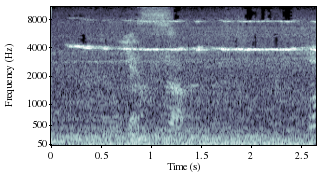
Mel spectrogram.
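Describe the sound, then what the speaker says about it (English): A Melbourne City Circle tram runs on rails with a constant low rumble and a thin high wheel squeal, heard nearby throughout, with faint voices in the background. "Oh look, there's another City Circle Tram."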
